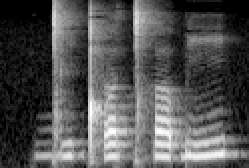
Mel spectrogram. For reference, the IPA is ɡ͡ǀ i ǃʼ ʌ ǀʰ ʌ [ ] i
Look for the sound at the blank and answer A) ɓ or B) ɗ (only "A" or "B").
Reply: A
